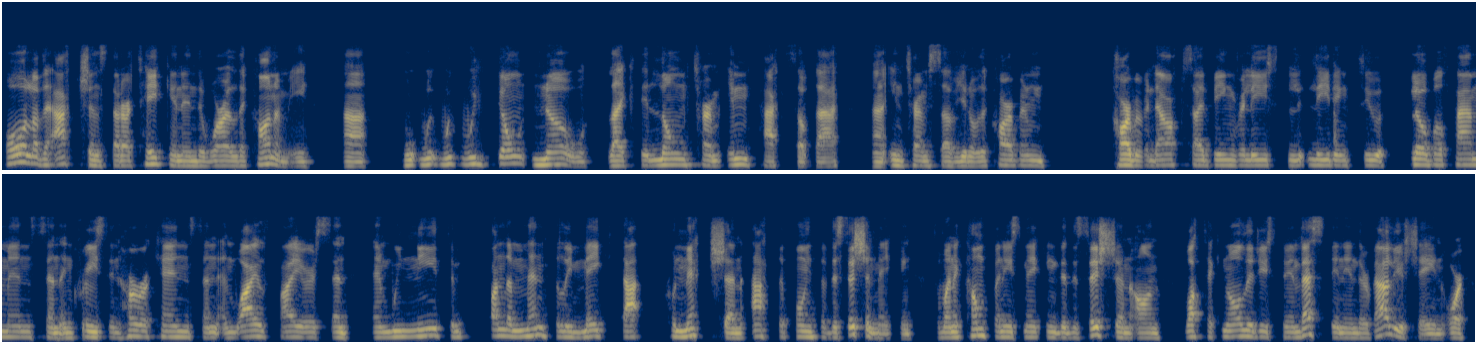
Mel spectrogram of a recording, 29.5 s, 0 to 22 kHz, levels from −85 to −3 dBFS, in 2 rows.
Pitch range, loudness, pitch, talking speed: 115-135 Hz, -31 LUFS, 125 Hz, 165 wpm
